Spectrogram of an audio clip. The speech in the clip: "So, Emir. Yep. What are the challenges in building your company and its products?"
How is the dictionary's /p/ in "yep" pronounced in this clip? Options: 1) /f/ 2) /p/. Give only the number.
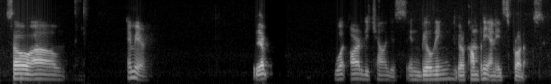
2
